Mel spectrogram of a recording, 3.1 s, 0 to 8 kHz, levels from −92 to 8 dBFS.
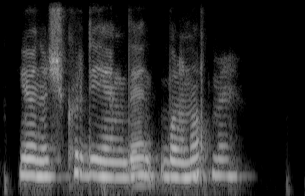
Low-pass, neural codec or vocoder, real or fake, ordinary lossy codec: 7.2 kHz; none; real; Opus, 16 kbps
